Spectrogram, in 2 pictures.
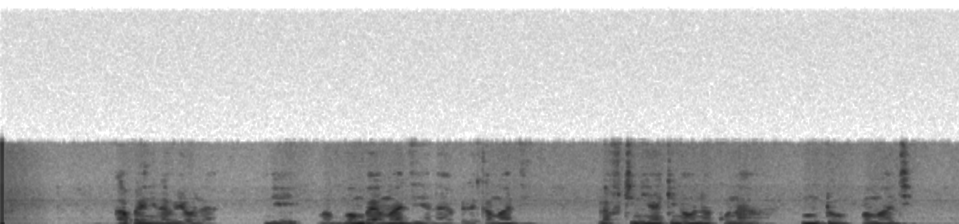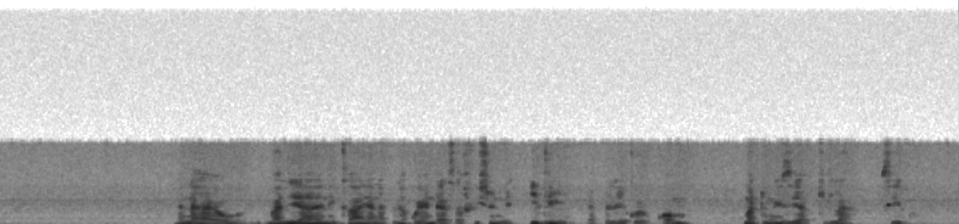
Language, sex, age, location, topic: Swahili, male, 18-24, Nakuru, government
